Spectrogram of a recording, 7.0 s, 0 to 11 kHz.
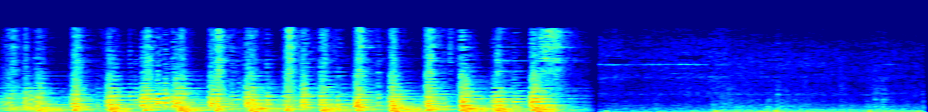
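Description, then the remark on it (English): A slow Czech train rolls along the rails with a loud, rhythmic clatter of wheels over the joints, then abruptly drops to a softer, steady rumble. “We're not quite sure what led us to spend 19 days on an uncomfortable, agonisingly slow Czech train.”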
